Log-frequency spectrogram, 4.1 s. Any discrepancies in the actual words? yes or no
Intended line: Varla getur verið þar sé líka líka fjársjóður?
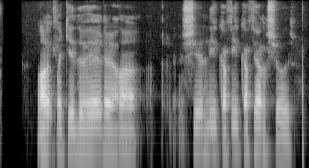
no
